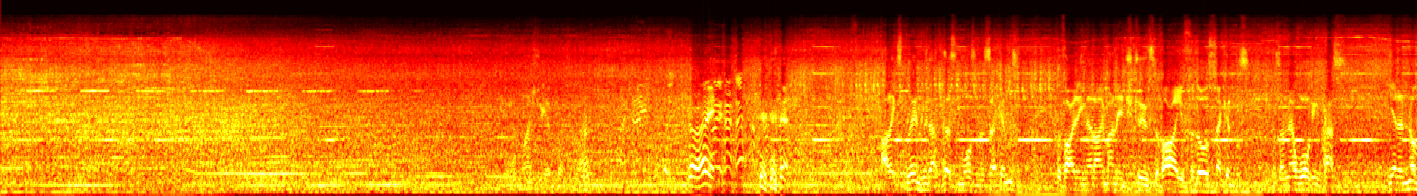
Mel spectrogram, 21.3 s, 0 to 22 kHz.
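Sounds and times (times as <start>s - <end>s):
vehicle engine rumble approaching among cranes at a busy site: 0.0s - 21.2s
faint tonal beeps: 0.3s - 5.9s, 13.2s - 21.2s
laughter: 8.4s - 9.2s, 9.8s - 12.2s
speech: 10.4s - 10.8s, 11.4s - 12.2s, 13.3s - 21.2s.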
